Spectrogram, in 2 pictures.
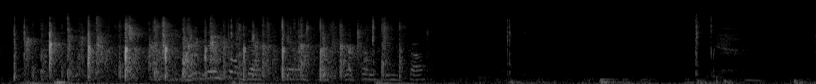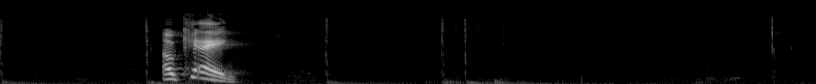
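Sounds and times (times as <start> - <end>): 
audience applause: 0.0 - 4.3
speech: 9.8 - 10.6.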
